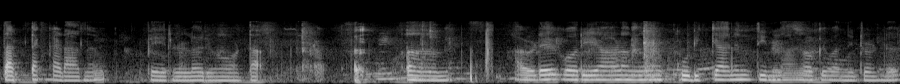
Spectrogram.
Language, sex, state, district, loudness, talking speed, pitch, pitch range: Malayalam, female, Kerala, Kasaragod, -21 LUFS, 95 wpm, 205 Hz, 185-215 Hz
